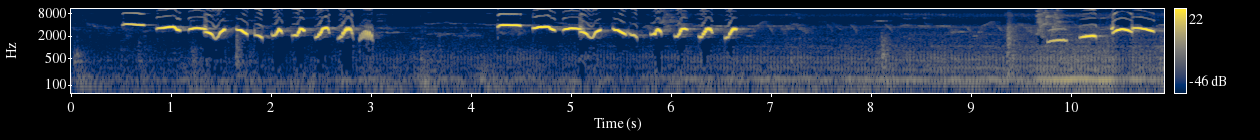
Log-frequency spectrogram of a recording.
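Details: White-rumped shama song used to attract wild shamas: two matching phrases of a high whistle then fast swooping notes, later a faint low hum and a rising whistled phrase.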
